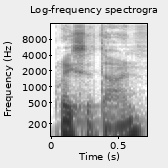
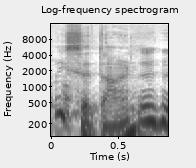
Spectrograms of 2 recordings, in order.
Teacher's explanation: For example, when you came in here today and I said, "Please sit down." Very flat intonation going down.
